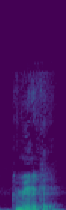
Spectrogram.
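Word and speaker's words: communiqué: Communique. So to pronounce it, communique.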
